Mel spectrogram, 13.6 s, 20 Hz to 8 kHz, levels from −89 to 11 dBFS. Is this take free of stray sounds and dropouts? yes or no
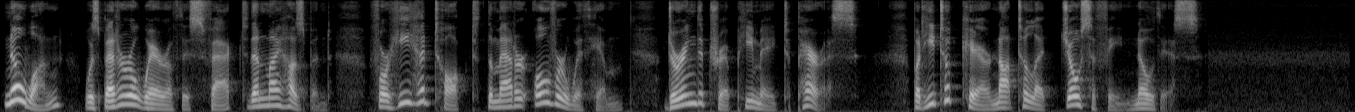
yes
